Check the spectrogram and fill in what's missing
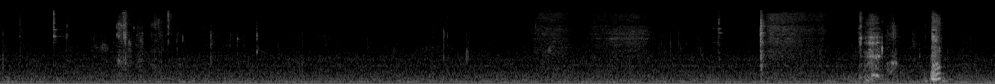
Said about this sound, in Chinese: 这个辣椒干嚼的不咽了，都含在嘴里，那不是更辣吗？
